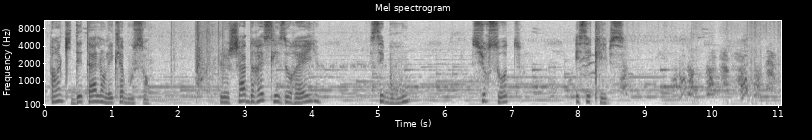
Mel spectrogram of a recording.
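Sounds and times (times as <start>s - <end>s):
speech: 0.1s - 1.7s, 2.6s - 4.2s, 4.9s - 5.6s, 6.4s - 7.2s, 8.0s - 8.8s
pack of dogs barking while chasing a rabbit through fog: 7.6s - 11.0s.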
